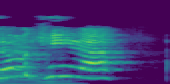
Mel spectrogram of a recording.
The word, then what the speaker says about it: Ntilikina: Ntilikina!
